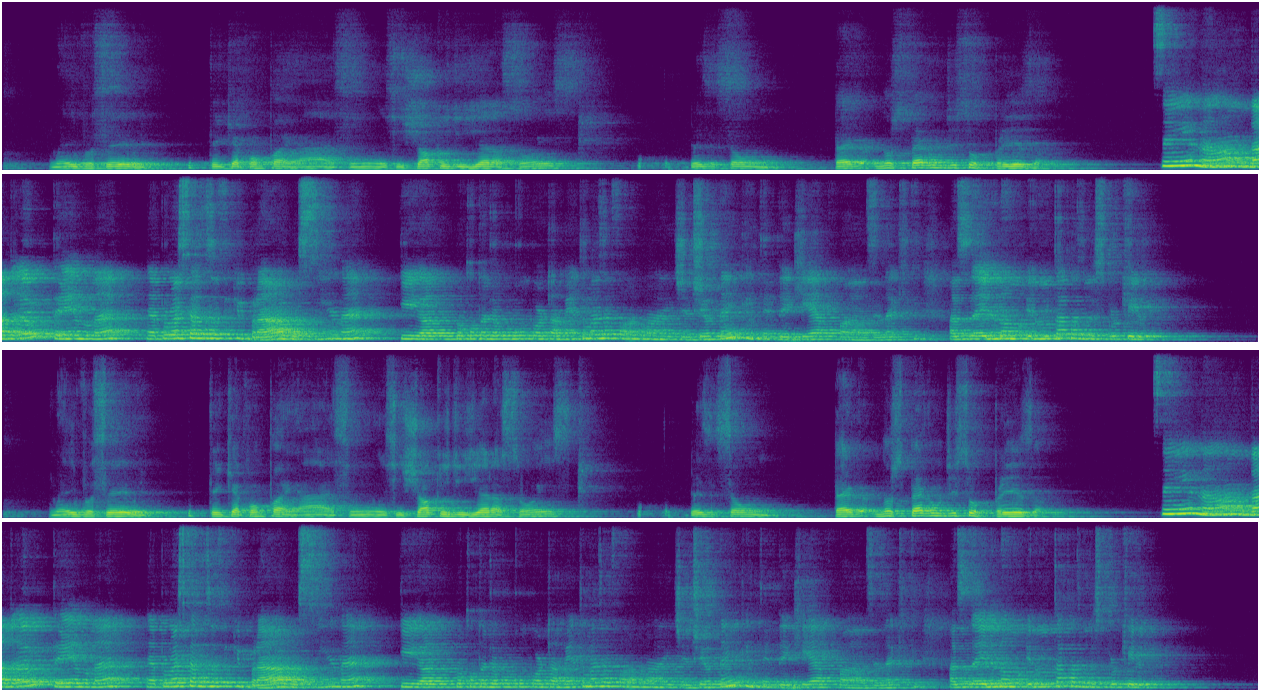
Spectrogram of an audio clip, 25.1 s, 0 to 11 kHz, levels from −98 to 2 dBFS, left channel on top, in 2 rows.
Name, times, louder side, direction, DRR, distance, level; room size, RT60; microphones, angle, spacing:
voice 1, 0.5-1.5 2.1-5.6 6.6-7.8 8.3-10.4 20.4-20.5, right 2 dB, 50° right, 7 dB, 1.1 m, -20 dB
voice 2, 11.6-13.7 14.0-16.2 16.6-21.5 22.0-24.1, equal, ahead, -1 dB, 2.6 m, -19 dB
22.5 x 15.0 x 8.5 m, 1.2 s
head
